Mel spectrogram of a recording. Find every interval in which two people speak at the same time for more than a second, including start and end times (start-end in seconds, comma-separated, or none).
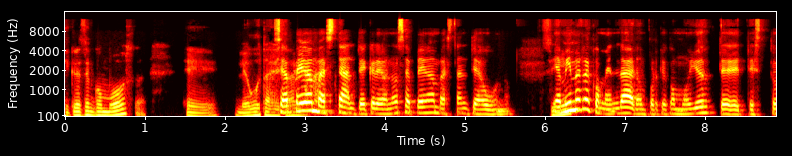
none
